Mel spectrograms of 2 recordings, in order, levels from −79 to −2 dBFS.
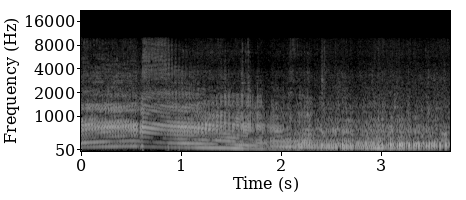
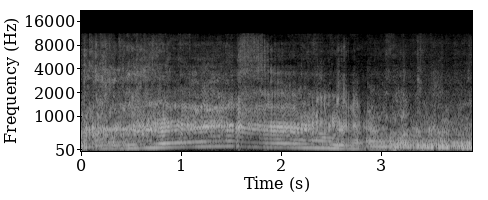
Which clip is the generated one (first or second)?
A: second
